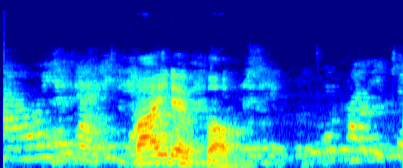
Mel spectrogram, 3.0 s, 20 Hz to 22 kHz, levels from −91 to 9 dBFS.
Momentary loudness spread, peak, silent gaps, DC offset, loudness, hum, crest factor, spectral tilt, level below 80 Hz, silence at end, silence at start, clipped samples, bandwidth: 21 LU; -2 dBFS; none; under 0.1%; -20 LUFS; none; 18 dB; -8 dB/octave; -60 dBFS; 0 s; 0 s; under 0.1%; 6.6 kHz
